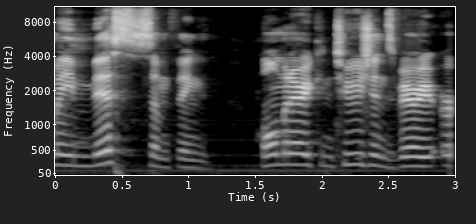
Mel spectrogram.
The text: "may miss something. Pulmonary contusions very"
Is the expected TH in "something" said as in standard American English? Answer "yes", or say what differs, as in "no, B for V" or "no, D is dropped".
yes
